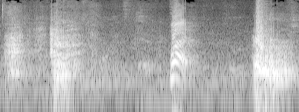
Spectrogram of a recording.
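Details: Karl, a Great Dane and Akita mix dog, barks in agitation after not seeing his best friend tonight: three or four loud, sharp barks spaced about a second apart, with a person's voice telling him to stop.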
